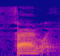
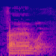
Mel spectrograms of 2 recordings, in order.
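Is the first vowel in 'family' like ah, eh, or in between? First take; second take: in between; in between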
